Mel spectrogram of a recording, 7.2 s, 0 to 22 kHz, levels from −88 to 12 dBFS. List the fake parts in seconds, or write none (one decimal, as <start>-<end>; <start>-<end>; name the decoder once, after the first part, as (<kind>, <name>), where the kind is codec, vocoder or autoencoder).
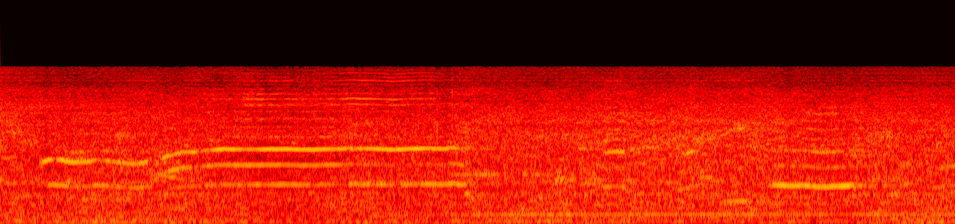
0.0-2.5 (codec, DAC); 3.3-7.2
